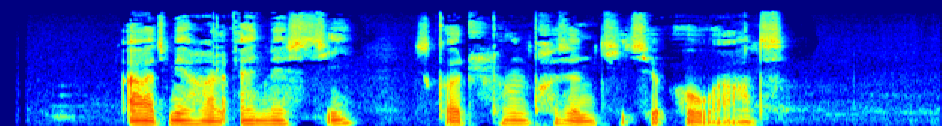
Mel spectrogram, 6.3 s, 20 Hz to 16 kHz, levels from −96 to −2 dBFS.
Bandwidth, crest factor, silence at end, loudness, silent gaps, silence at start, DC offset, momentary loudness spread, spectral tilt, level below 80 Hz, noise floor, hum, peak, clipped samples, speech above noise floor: 11.5 kHz; 24 dB; 1.05 s; -24 LUFS; none; 0.85 s; under 0.1%; 9 LU; -4.5 dB/octave; -46 dBFS; -62 dBFS; none; 0 dBFS; under 0.1%; 39 dB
